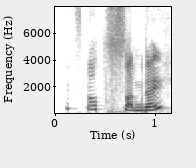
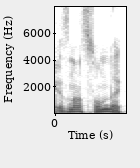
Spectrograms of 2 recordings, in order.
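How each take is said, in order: First: High, loud mock-stern reply through a laugh; quoting Toni Collette. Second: Said in the usual way. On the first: Friend quoting the film mum's refusal, high and laughing. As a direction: snap it like a weary mum refusing the cereal. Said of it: "And she goes". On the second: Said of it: "I'm just like".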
